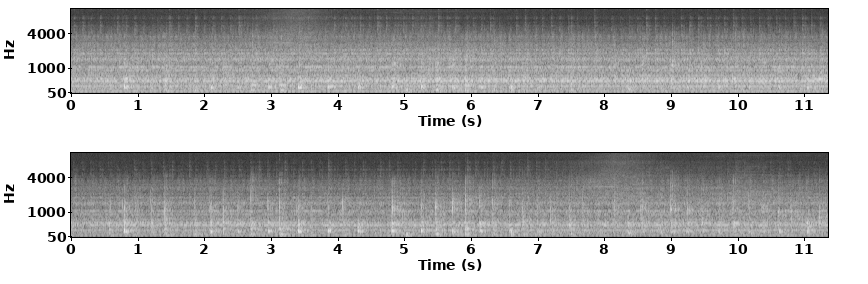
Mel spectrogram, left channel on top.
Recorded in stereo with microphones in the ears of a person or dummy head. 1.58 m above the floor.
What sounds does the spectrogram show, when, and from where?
0.6 s running footsteps: 55° right (ahead or behind), 3.5 m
